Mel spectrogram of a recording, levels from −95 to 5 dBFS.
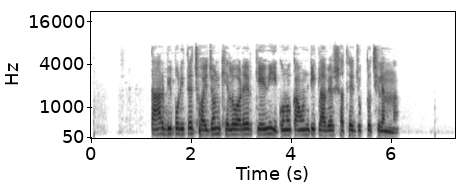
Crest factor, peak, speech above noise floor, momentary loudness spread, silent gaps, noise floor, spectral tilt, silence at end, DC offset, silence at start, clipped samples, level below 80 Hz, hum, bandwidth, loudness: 14 dB; -2 dBFS; 66 dB; 6 LU; none; -79 dBFS; -5.5 dB/octave; 1.15 s; under 0.1%; 1.2 s; under 0.1%; -58 dBFS; none; 7.6 kHz; -14 LUFS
